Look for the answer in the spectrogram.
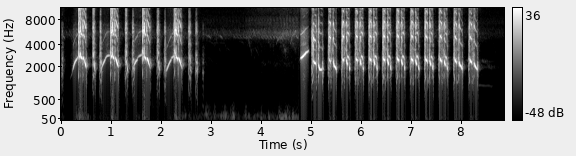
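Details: Partridge (teetar) chicks calling: harsh, arched notes repeated about three times a second in an opening burst, a short quiet gap with low rumbling, then a long fast regular series of loud grating calls.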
